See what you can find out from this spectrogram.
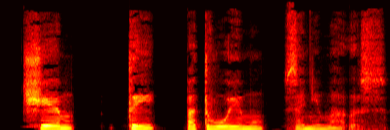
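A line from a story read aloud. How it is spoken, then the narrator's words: Plain. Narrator (Russian): спросил ее Линли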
